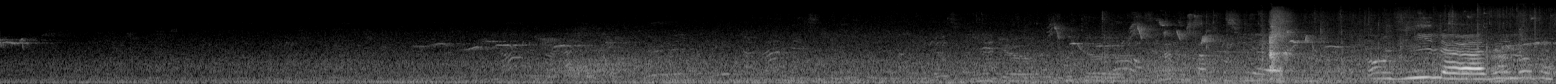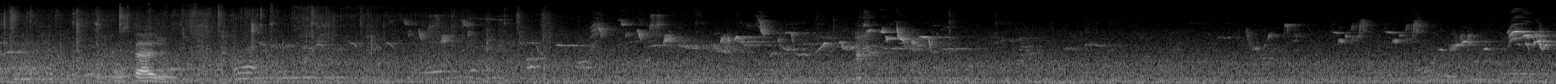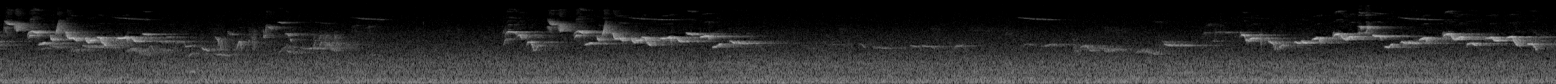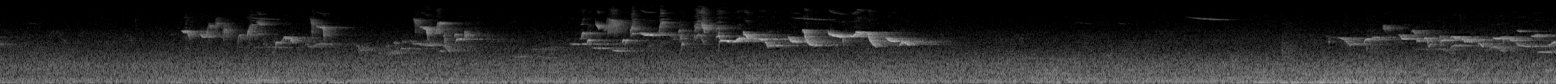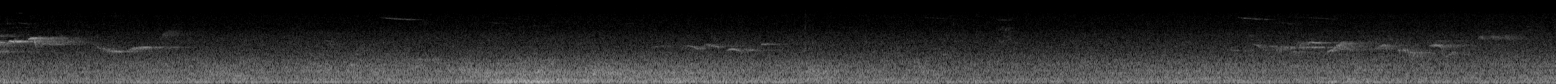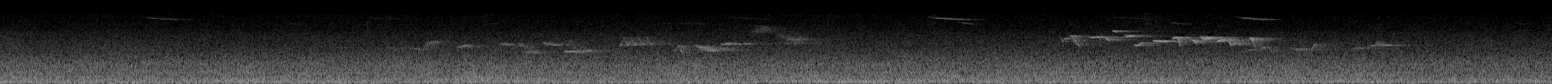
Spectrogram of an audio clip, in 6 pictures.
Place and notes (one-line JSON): {"title": "Rue des Amidonniers, Toulouse, France - Amidonniers Birds", "date": "2022-05-07 15:03:00", "description": "birds, bicycle, walker\nin the background the sound of the river, road and city\nCaptation : ZOOMH4n", "latitude": "43.61", "longitude": "1.42", "altitude": "136", "timezone": "Europe/Paris"}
